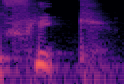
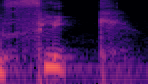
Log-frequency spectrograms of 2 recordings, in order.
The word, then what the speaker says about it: flic: for a cop or a policeman it's an flick so flick so you notice the previous one was freak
